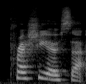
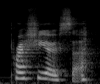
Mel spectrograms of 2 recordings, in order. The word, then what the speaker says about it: Preciosa: who needs swarovski oh preciosa right okay right i've got it now i think preciosa and says s sound not k okay preciosa right we'll move away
